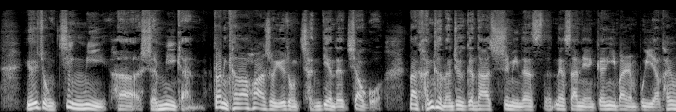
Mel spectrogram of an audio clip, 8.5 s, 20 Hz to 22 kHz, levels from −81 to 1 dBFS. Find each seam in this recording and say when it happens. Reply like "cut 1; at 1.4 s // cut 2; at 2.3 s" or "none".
cut 1; at 2.6 s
